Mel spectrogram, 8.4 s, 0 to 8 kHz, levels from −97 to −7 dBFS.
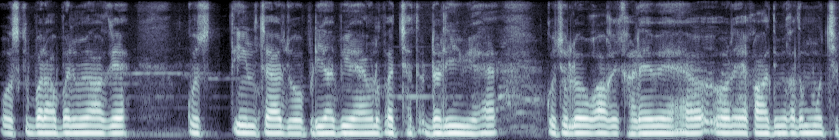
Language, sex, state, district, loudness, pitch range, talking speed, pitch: Hindi, male, Uttar Pradesh, Saharanpur, -16 LUFS, 150-160 Hz, 205 wpm, 155 Hz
